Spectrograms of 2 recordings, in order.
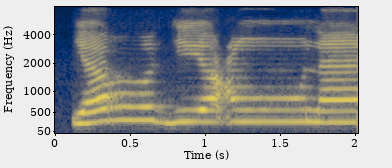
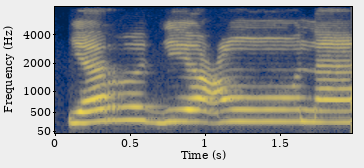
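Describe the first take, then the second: Both takes have the same delivery.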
